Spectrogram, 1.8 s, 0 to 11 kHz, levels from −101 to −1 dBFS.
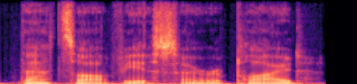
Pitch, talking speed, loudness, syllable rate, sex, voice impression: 105 Hz, 135 wpm, -16 LUFS, 4.1 syllables/s, male, masculine, adult-like, relaxed, slightly weak, slightly dark, raspy, calm, friendly, reassuring, slightly wild, kind, modest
